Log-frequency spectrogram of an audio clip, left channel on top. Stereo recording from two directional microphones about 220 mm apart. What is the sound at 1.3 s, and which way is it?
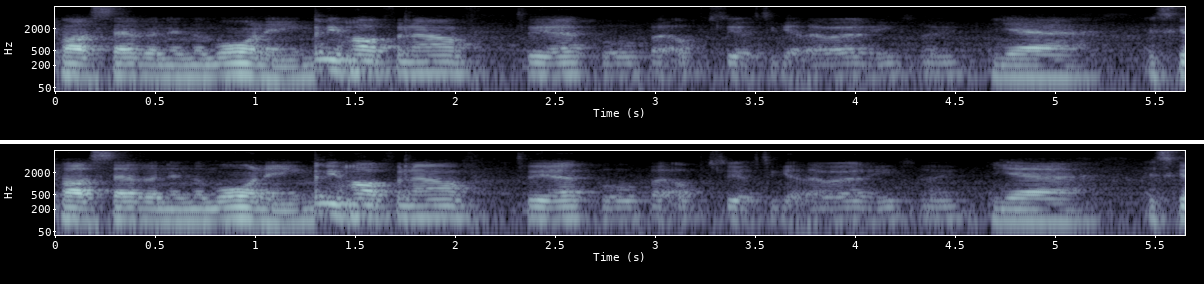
Speech, 15° right (ahead or behind).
